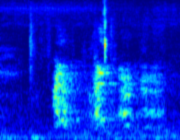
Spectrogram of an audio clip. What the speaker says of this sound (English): They're fussing over there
